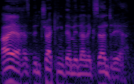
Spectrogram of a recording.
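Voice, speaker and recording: A man's voice: on the low side, quick pace, sharp tone, husky. A man playing a grave, resolute, vengeful ancient Egyptian warrior in a dramatic video game. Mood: grave, determined. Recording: music behind the voice.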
